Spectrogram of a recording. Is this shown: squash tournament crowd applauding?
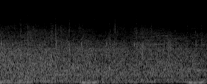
yes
